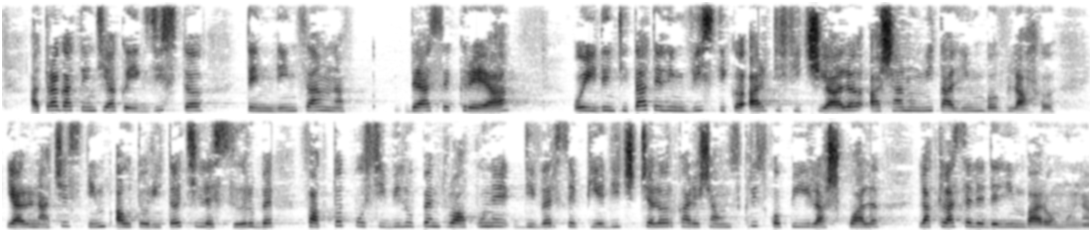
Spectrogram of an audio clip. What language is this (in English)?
Romanian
